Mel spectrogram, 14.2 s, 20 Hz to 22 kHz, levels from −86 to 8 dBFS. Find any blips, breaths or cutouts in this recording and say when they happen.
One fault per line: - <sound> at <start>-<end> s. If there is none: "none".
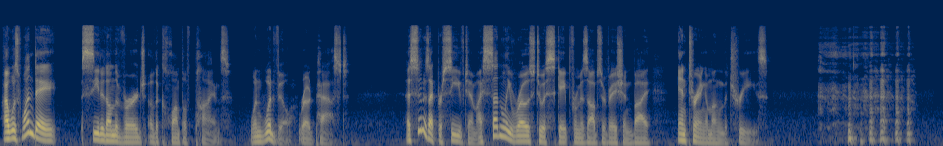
- laugh at 12.3-13.8 s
